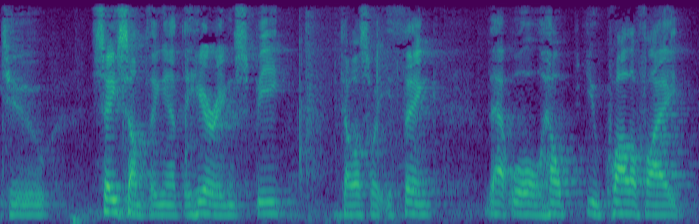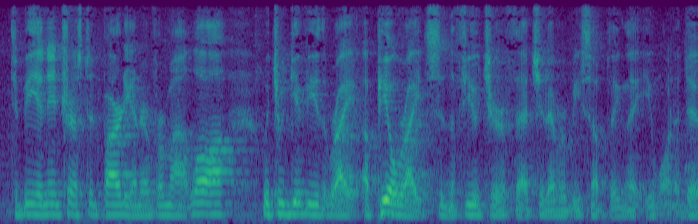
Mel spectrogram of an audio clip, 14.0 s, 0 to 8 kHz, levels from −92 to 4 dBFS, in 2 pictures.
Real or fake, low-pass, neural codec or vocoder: real; 7.2 kHz; none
